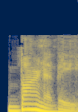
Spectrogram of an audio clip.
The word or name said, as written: Barnaby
